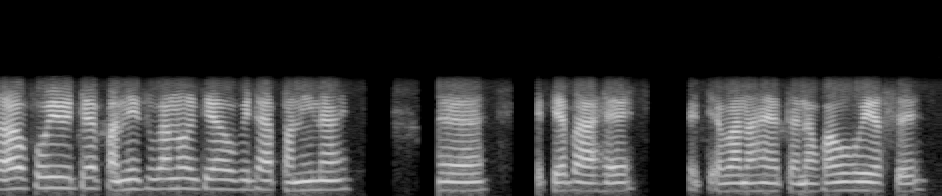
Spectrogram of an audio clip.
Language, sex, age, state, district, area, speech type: Assamese, female, 60+, Assam, Sivasagar, rural, conversation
